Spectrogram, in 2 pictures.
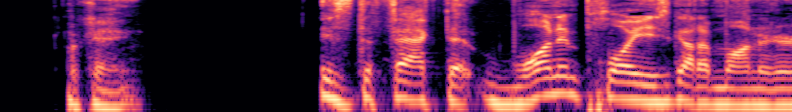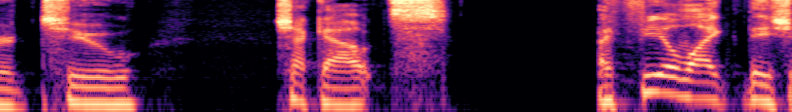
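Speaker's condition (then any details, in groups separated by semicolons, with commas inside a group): No condition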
